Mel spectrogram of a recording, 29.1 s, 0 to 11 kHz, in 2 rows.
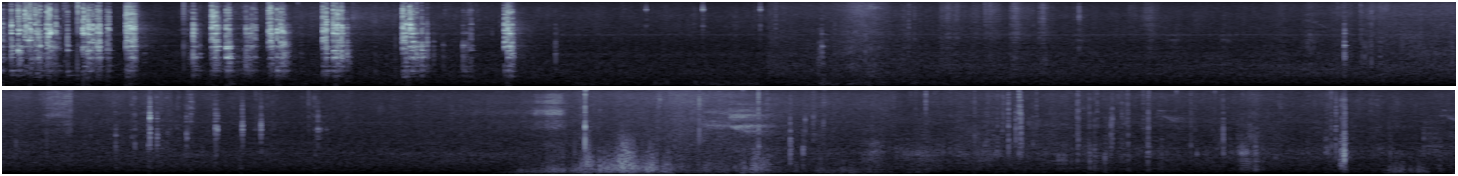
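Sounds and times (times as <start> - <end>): antlers clacking: 0.0 - 5.3
gear clicking and rustling: 0.0 - 5.6.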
